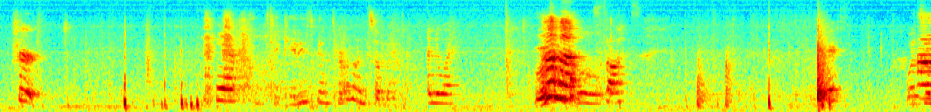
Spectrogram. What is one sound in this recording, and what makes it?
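Children talk and call out excitedly nearby.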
